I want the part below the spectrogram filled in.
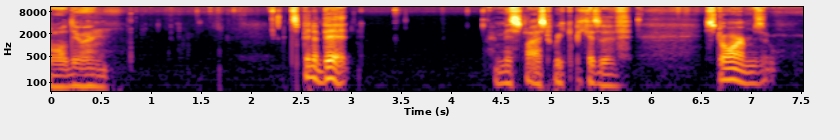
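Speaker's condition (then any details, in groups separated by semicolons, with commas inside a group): No condition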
